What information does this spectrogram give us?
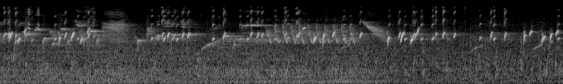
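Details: Chorus of goldfinches pouring out overlapping twittering song, with liquid trills, brief buzzy phrases and a falling slurred note, busy throughout.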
